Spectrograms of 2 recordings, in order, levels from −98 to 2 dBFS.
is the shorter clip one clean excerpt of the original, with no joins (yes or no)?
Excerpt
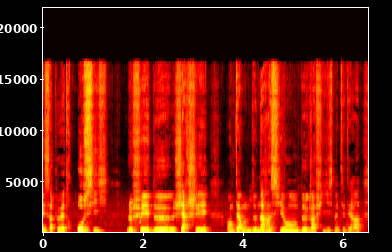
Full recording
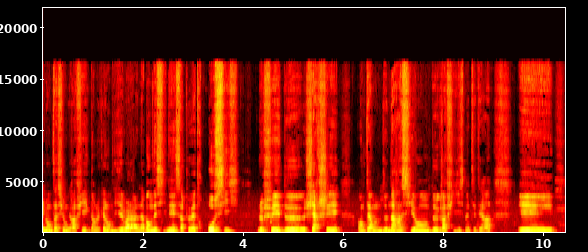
yes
